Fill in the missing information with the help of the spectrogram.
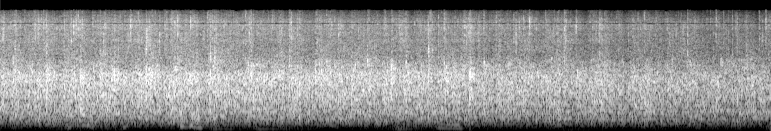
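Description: Audience applauding steadily, easing off slightly near the end.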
